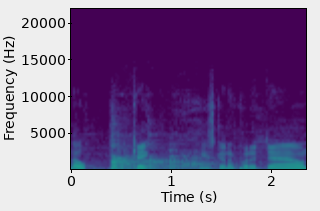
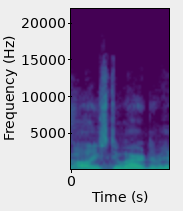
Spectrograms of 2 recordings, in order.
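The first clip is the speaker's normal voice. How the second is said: higher-pitched imitation of a grumbler; mock complaining; 7 semitones higher than usual. Commentator imitating lifters who blame the ref, mock complaint. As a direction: imitate people griping about the judge. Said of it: "might complain and been like".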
